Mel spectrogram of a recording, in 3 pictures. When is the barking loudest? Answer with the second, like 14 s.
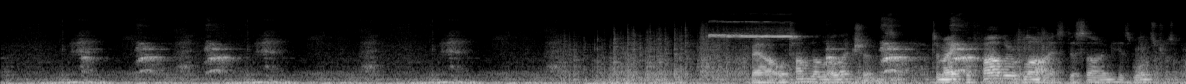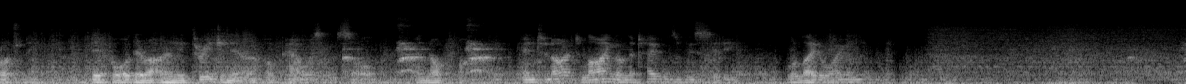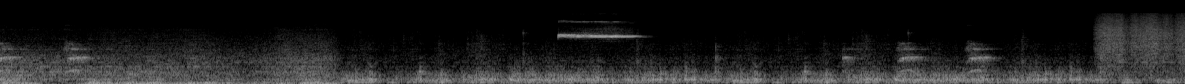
10 s.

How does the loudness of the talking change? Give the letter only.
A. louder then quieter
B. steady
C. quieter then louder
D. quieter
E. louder
D.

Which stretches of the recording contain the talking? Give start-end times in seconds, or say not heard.
7.5-20.5.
